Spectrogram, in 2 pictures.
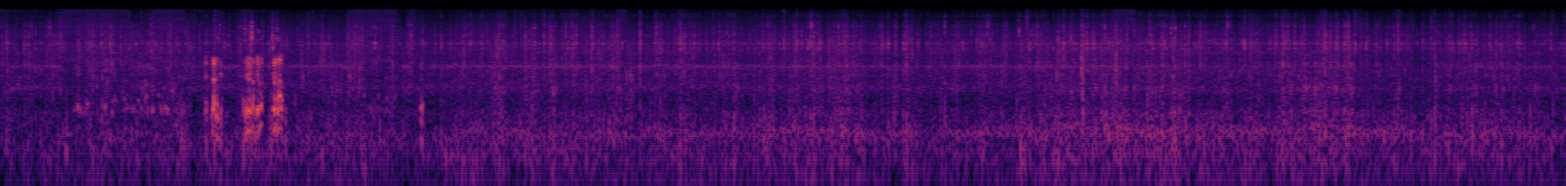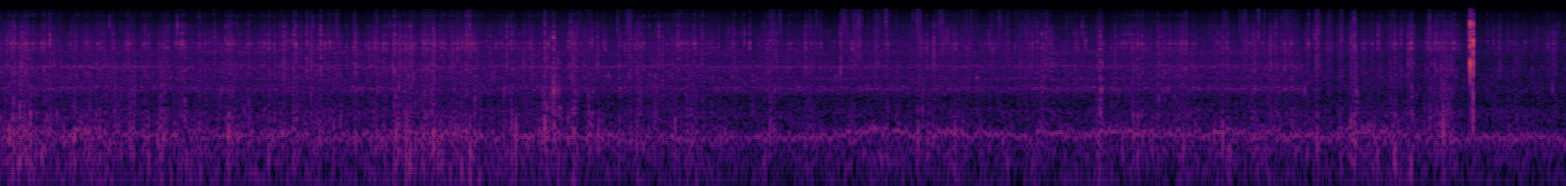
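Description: Steady riding noise from an electric bicycle on a grassy track: a continuous hum with faint steady tones. Three short, loud sounds come about two seconds in.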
